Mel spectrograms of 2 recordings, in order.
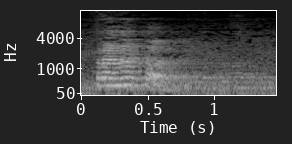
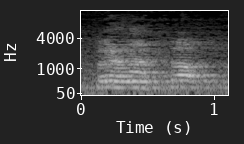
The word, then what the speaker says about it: प्रणत: इसी ही प्रकार से न प्लस अ, प्रणत, प्राण, फिर उसके बाद में त प्लस अ, प्रणत, भक्तामर प्रणत। न में भी आपको अ सुनना चाहिए, अ सुनाना पड़ेगा, अ का उच्चारण करना पड़ेगा।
